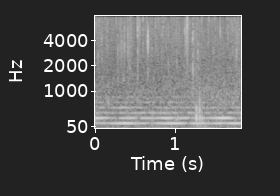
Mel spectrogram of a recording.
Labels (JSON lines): {"label": "biophony, midshipman", "recorder": "SoundTrap 500"}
